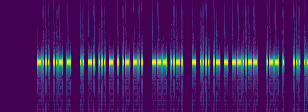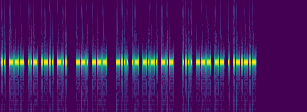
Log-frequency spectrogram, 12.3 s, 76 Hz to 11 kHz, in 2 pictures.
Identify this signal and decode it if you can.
Morse code, heard as a keyed tone, about 46 wpm, 700 Hz. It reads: BUT INSTEAD OF THAT, WE SHOULD GO BACK HOME.
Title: Sentences from Top 1000 Words - Review Part 4 - 45wpm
